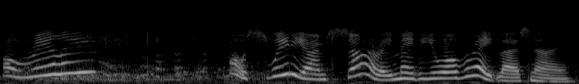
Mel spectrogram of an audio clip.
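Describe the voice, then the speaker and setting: A level-headed young city roommate with a wry, breezy wit in a 1940s radio sitcom. Her pitch is high and swings widely. The recording is dull and old. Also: very animated, slow, full character voice. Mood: concerned, coaxing.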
